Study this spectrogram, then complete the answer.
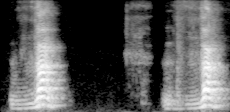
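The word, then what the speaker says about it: vingt: And finally, we've got V. V. V. So V for 20. In V. We don't pronounce the G and the T in the end.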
